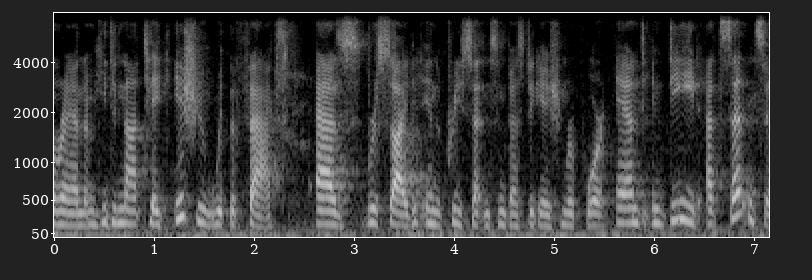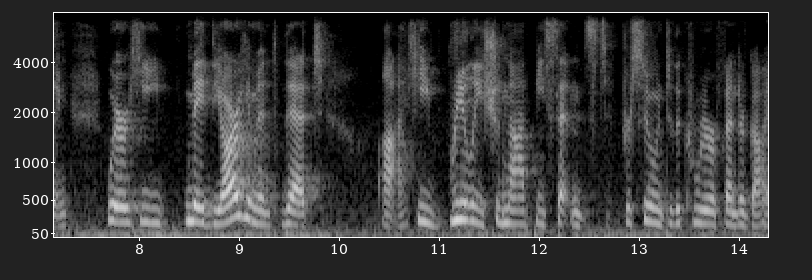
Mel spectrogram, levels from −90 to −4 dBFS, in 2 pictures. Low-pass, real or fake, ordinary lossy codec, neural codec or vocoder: 7.2 kHz; fake; Opus, 24 kbps; vocoder, 22.05 kHz, 80 mel bands, WaveNeXt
